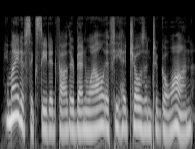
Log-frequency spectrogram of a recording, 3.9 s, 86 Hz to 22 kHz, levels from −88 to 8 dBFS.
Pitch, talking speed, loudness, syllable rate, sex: 190 Hz, 200 wpm, -17 LUFS, 4.8 syllables/s, female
